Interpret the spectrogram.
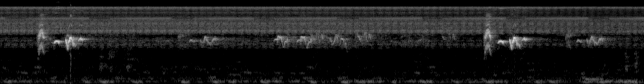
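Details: Lure sooty-headed bulbul, recorded in light drizzle, gives two loud bursts of quick chirping notes about four seconds apart, with softer chirps between them and a continuous high insect whine.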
